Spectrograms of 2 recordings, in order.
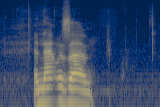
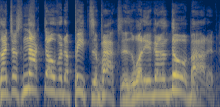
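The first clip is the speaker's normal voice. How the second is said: high, loud, fast provocation; taunting; 8 semitones higher, 5 dB louder than usual. Retold or imitated. Boss goading him over the pizza boxes, loud fast taunt. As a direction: goad him into a fight.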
